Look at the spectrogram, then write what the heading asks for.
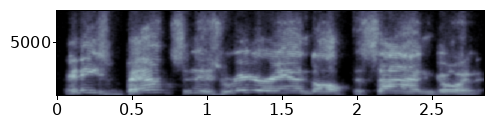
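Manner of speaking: ordinary delivery, nothing marked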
